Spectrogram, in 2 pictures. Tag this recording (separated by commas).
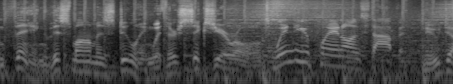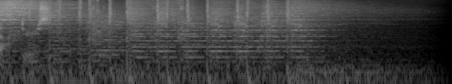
Music, Speech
